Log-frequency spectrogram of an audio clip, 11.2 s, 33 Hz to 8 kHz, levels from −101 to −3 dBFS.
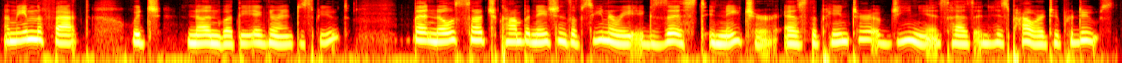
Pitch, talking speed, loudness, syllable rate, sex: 200 Hz, 160 wpm, -17 LUFS, 5.4 syllables/s, female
